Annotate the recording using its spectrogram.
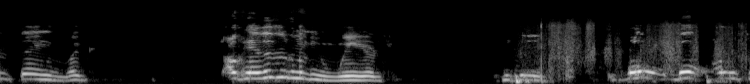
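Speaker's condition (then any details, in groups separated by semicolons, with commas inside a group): Cerebral palsy; uses wheelchair, types with one finger; slow speech, hard to use speech-to-text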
